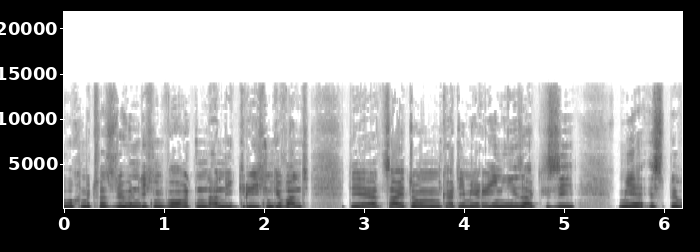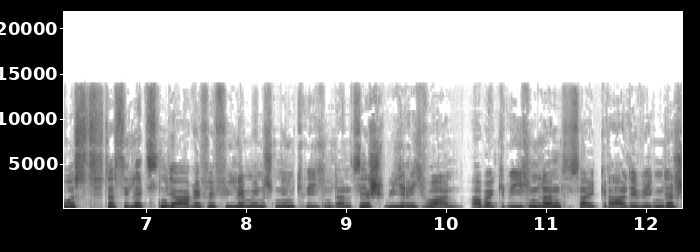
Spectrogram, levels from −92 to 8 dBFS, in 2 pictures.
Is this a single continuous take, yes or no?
yes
